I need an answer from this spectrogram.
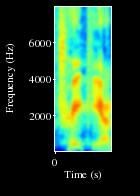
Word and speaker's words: trachea: forgotten basic English that apparently it's pronounced trachea not Chaffee as we'd been led to believe and that there are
